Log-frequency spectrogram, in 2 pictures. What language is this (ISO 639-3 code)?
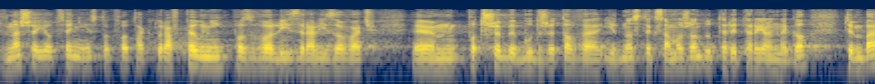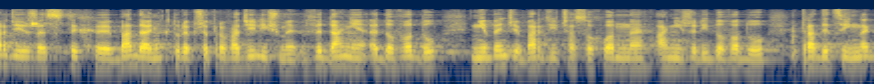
pol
